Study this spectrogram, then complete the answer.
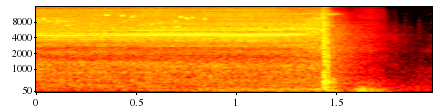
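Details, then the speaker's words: Hercules HC92K1 20V hammer drill on a depleted battery, clutch set to 19 of 19, sinking screws: steady high-pitched whine under light load, cuts off cleanly and spins down; normal drill operation. "the Chuck settings go from 1 to 19 and now I'm on 19 that is sinking screws definitely nice this feels good I like this"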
